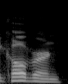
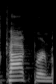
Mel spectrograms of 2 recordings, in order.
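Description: First: Coburn said with silent CK, as KOH-burn; softened pronunciation. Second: Cockburn said as written, with the CK sounded; spelling pronunciation. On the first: Player offers the politer name, Coburn pronounced KOH-burn. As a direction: say Coburn with a long O and no K before the B. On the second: Player apologizes for his last name, Cockburn pronounced as spelled. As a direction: say Cockburn as COCK-burn. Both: Acted. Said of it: "surprised it's pronounced Coburn".

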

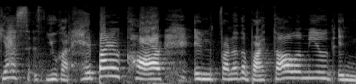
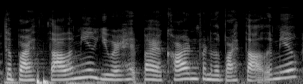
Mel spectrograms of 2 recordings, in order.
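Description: First: Said in the usual way. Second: "Bartholomew" rising into a question each time; questioning echo. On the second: Retold or imitated. Patient checking where the car hit, questioning rise on "Bartholomew". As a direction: repeat it back, lifting the end on "Bartholomew". [name] echoes location as question.

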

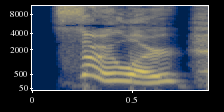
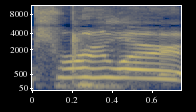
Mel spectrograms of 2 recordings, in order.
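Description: First: Higher, mock-starstruck "Sue Lou"; hammed-up excited call of "Sue Lou"; excited recognition. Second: "Sue" mispronounced as "True", high and amused; excited wrong-name "True Lou"; mistaken "True Lou". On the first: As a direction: imitate a stranger excitedly spotting "Sue Lou". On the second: Retold or imitated. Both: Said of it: "No, she said it wrong".

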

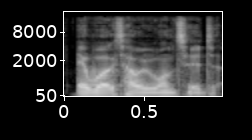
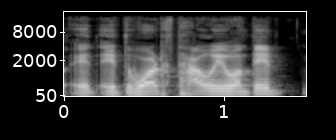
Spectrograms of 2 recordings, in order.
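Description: First: Said in the usual way. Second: Slow, higher Spanish accent. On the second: Shown as a demonstration. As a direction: Unai Emery's Spanish accent. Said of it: "I was gonna do a Spanish accent".

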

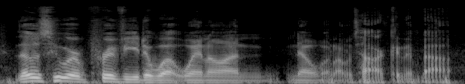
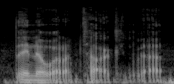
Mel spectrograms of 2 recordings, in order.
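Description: First: Said in the usual way. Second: Quick, breathy whispered aside; knowing whisper. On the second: Real, not acted. To viewers who were there, a quick knowing whisper. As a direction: let it slip out as a hushed in-joke.

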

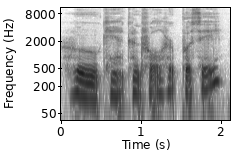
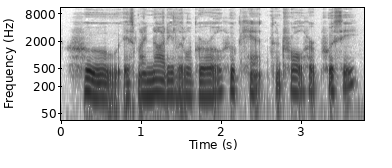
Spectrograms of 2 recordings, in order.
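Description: First: Said in the usual way. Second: Sterner low male repeat. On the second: A narrator's reading. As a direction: ask it again, sterner and lower. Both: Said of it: "he repeated more sternly".

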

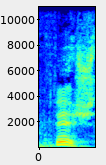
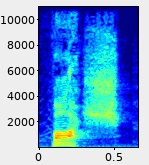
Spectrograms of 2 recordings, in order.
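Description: First: Said in the usual way. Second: "fosh", fish with an o vowel; vowel swapped. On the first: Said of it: "English accents with a little bit of a". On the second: Shown as a demonstration. Mocking actors' fake Scottish, "fosh" with a rounded short o. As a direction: say "fosh" for fish, punched a little louder. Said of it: "they'll say, like".

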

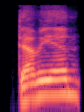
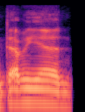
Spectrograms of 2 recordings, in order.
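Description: First: Damian called out higher and louder, as if across a room; calling out. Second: Said in the usual way. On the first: Real, not acted. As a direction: shout Damian's name to get his attention. Calling out to absent friend.

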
